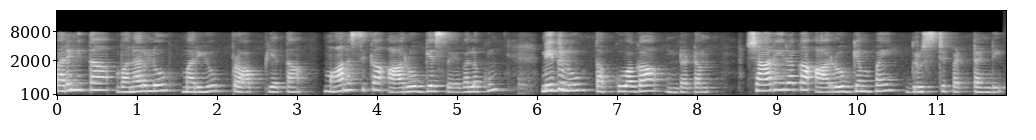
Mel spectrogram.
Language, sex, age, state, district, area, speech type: Telugu, female, 18-30, Andhra Pradesh, Kurnool, rural, spontaneous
